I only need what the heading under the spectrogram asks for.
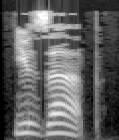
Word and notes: use up: British English

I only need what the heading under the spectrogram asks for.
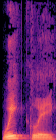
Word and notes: weekly: American English

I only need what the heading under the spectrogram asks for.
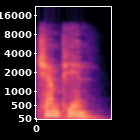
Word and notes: champion: British English

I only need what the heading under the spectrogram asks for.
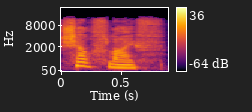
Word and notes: shelf life: British English

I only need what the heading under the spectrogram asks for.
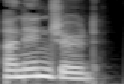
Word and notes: uninjured: American English

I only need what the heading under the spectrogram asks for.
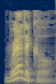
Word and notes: radicle: British English

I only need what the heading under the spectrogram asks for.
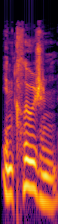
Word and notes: inclusion: British English

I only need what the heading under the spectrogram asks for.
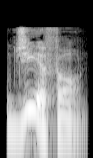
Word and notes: geophone: British English

